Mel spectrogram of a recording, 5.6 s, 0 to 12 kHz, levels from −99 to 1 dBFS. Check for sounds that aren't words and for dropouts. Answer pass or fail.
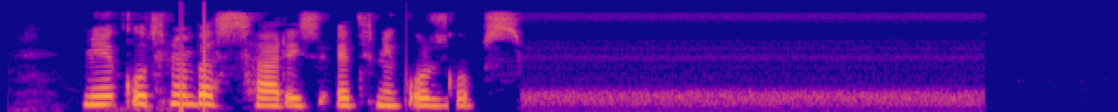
pass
